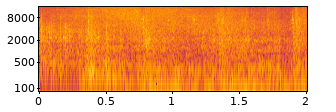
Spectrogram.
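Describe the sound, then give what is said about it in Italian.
Storm wind and waves hitting a rubber dinghy at sea: a loud, dense roar of rushing water and gusting air that stays rough and continuous throughout, with no voices. “In poco tempo una tempesta si abbatte sul gommone. La barca ondeggia paurosamente, l'acqua salata le entra in bocca.”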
